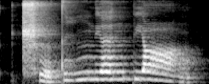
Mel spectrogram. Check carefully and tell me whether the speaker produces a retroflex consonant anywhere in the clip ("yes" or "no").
yes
